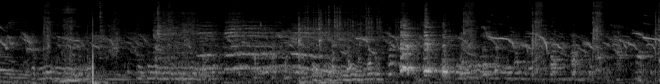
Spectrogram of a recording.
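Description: Chickens and chicks cluck and chirp together nearby, a busy overlapping mix of hen clucks, a rooster's call and high chick peeps, with a person talking faintly in the background.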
